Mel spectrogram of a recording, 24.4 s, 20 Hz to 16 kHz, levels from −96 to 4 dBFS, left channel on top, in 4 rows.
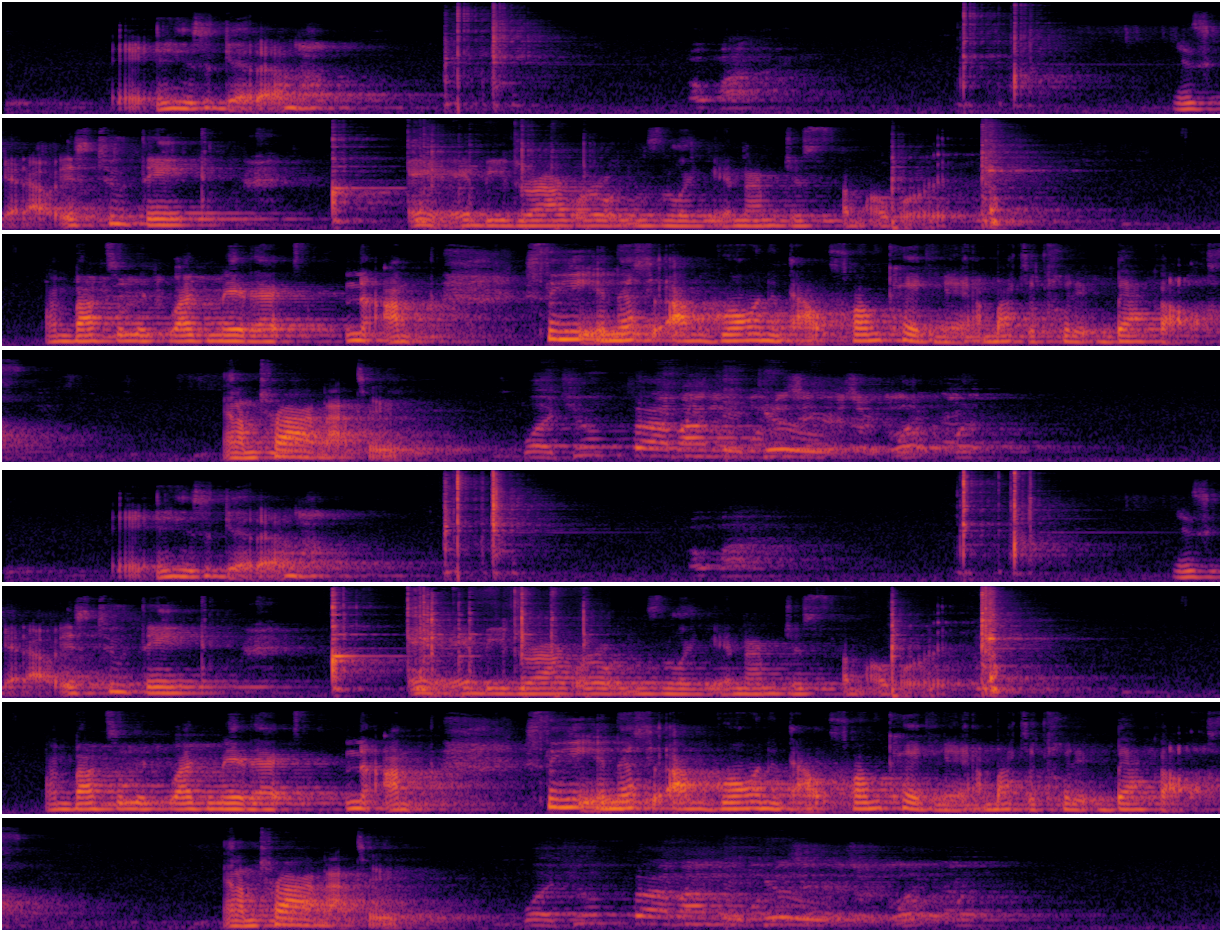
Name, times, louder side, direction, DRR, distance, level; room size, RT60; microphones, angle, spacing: voice 1, 0.0-0.9 1.5-2.1 2.4-3.0 3.4-4.0 4.4-4.5 4.8-6.2 7.3-8.2 11.2-11.8 12.1-12.2 12.5-13.4 14.7-14.9 17.0-17.1 18.4-19.4 20.2-20.4 20.7-20.9 21.6-23.2, left 2 dB, 40° left, 3 dB, 3.5 m, -55 dB
voice 2, 0.6-1.6 5.9-7.0 7.3-7.5 8.1-10.8 12.4-13.6 13.9-18.3 19.4-20.3, left 1 dB, 5° left, 5 dB, 1.8 m, -35 dB
sound 1, 2.2-2.6 4.8-5.3 7.7-9.1 10.2-11.2, right 9 dB, 45° right, 0.6 m, -38 dB
voice 3, 20.9-22.5 22.7-23.1, left 3 dB, 85° left, 5 dB, 1.4 m, -41 dB
20.0 x 15.0 x 9.6 m, 1.4 s
head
